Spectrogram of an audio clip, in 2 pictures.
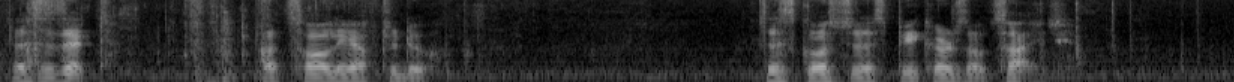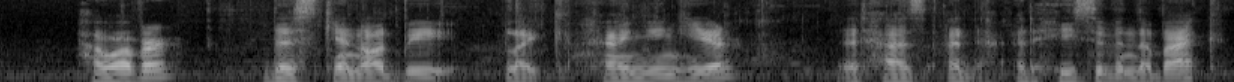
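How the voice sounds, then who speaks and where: Male technician for a plain how-to walkthrough: fry-edged voice, casual and repetitive instruction, faint background noise. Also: mid-range voice, fairly bright tone. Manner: plain, step-by-step explaining, often repeating instructions. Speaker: technician presenting a how-to tutorial. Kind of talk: casual hands-on installation walkthrough.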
